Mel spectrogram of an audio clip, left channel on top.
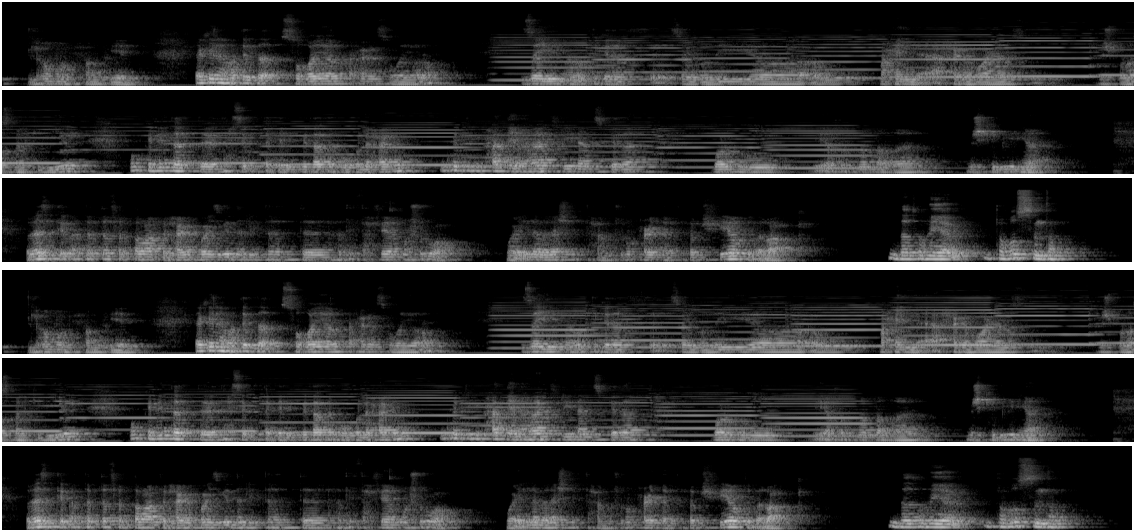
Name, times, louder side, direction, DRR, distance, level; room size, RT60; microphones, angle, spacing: voice 1, 0.3-4.3 5.2-10.5 11.0-15.3 15.7-17.7 18.4-19.1 19.4-20.6 21.0-21.7 22.4-27.1 27.7-30.4, right 1 dB, 20° right, -1 dB, 0.5 m, -29 dB
Bowed string instrument, 4.9-20.7, right 2 dB, 75° right, 0.7 m, -35 dB
voice 2, 31.5-33.2, equal, 55° left, 0 dB, 0.6 m, -24 dB
3.4 x 2.4 x 3.2 m, 0.81 s
head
